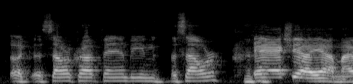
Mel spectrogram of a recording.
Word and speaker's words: Sauer: other day totally trivial your last name is pronounced sour right yeah like the kraut yup okay that's i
